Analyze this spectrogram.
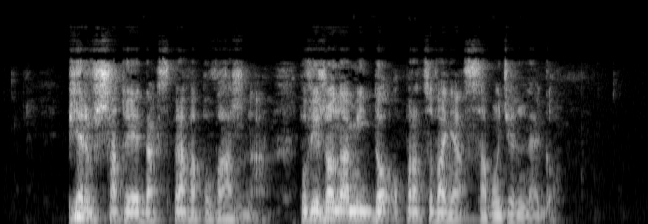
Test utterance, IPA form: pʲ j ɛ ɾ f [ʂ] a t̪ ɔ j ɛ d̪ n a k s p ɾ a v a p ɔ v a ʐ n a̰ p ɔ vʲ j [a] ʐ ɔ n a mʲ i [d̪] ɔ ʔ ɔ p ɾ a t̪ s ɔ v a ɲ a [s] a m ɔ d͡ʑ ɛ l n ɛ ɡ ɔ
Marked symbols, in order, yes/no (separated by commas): yes, no, yes, yes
